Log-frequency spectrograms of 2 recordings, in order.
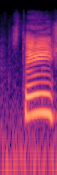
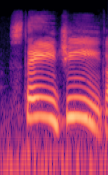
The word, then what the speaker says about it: stage: stage 할 때 조심. 자, 뭘 조심해야 되냐면은 자, 뒤에 G. 얘를 성대를 써서 유성음처럼 발음하지 않도록 stage가 아니고 stage 해야 되죠. 그래서 뭐랑 같이 들린다고요? G로 끝날 때 CH처럼 들리게 해줘야 돼.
